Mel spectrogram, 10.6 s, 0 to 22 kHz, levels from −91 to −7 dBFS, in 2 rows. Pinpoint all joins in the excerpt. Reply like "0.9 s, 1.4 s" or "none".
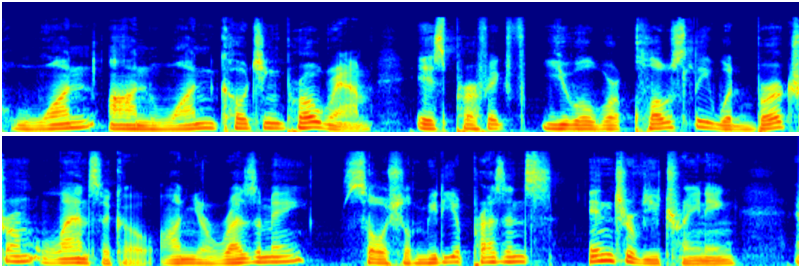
3.5 s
